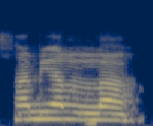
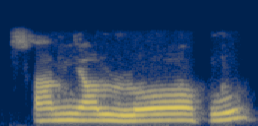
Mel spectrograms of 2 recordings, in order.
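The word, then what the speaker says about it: سمع الله: যে তার প্রশংসা করেছে শুনেছেন আল্লাহ আল্লাহ সামি আল্লাহ আল্লাহ শুনেছেন লিমান তাকে যে হামিদা হামিদাহু তার প্রশংসা করেছেন।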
